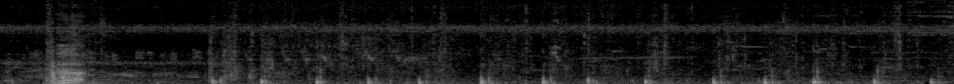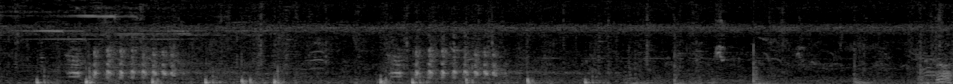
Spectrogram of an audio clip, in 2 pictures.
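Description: Quick footsteps patter on wooden boards and stone.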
